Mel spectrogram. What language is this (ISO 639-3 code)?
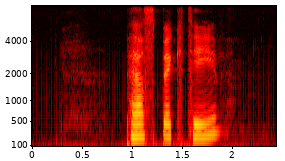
swe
